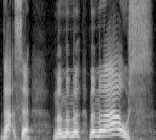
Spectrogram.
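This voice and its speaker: A man's voice: fairly high pitch, wildly swooping pitch, a little fast, bright, forceful tone, breathy edge, no room sound, studio quality, heavily acted. A man voicing a big father elephant who stammers nervously in fright. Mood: panicked. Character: big strong father elephant, terrified of mice.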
